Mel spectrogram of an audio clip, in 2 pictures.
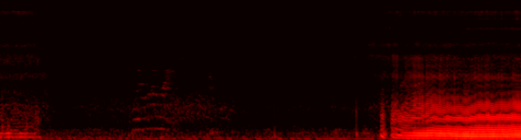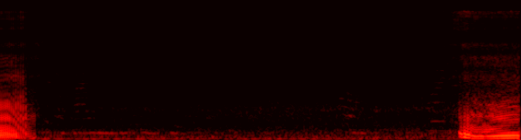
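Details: Snoring very loudly: deep, rattling snores lasting over a second each, separated by about five seconds of quiet breathing; heavy snoring.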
